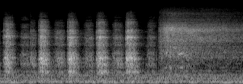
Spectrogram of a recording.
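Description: Rapid, forceful bellows breathing: a quick series of sharp, breathy huffs in an even rhythm, followed by one longer, sustained rush of breath.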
